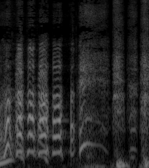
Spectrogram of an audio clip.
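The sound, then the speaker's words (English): A person pants rapidly and loudly into the mic, imitating a dog, with quick rhythmic huffs followed by a few breathier, drawn-out gasps. “I think that's the first time I've ever panted into the mic on this show.”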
